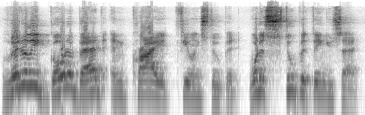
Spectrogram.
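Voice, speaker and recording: Brief: high-voiced bright male streamer, profane ranting commentary. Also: expressive, normal speed, poor audio. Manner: ranting, profane, repetitive mocking. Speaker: streamer reacting.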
